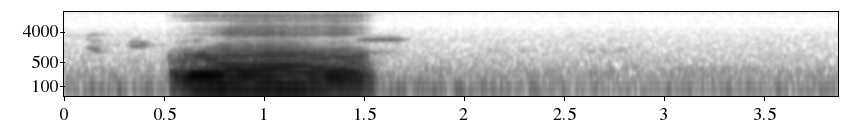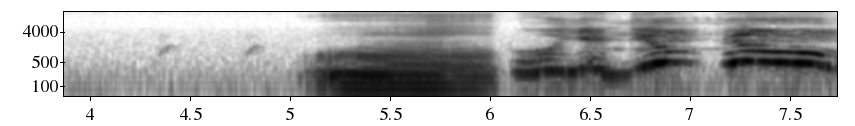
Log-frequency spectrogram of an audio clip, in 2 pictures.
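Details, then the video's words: A Yorkshire Terrier snoring indoors: two low, rasping, rattling snores, each about a second long and spaced roughly four seconds apart, followed by a high-pitched human voice speaking at the end. "요크셔 코골이"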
